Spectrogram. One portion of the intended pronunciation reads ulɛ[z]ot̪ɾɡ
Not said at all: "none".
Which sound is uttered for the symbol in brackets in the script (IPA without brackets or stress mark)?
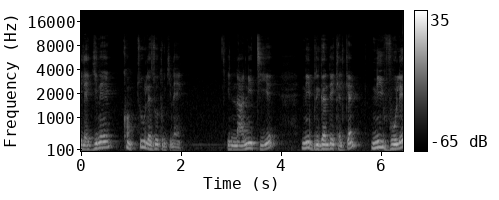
z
